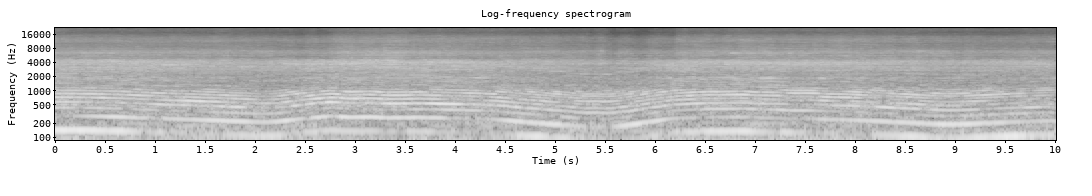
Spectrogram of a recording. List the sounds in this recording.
unidentified powered saw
